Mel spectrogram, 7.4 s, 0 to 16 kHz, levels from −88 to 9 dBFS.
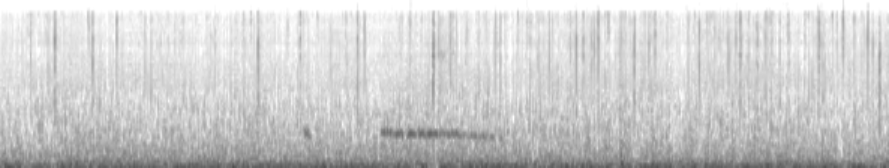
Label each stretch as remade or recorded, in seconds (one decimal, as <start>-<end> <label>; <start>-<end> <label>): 0.0-7.4 remade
